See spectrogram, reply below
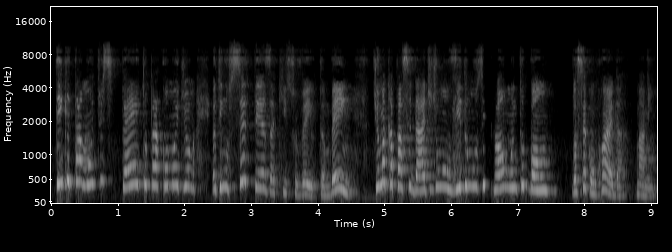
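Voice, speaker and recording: A woman host, explaining points in an animated, teacherly way during a casual interview with her mother. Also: extremely high pitch, brisk, hardly any pauses.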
